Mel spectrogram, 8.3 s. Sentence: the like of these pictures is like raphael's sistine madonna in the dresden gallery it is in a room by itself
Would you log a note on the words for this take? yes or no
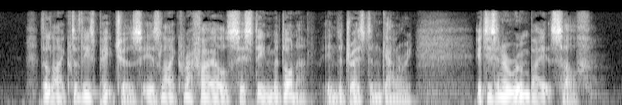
no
